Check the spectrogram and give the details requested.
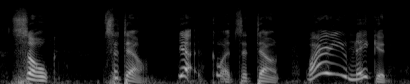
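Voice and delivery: very high, patronizing, condescending scolding tone. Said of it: "It's super like dad is lecturing you".

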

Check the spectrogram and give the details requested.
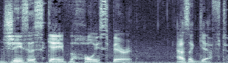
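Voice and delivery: very slow, deliberate, carefully spaced words. Speaker asks listeners to listen carefully and says the next point slowly. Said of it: "listen carefully as I say this slowly".

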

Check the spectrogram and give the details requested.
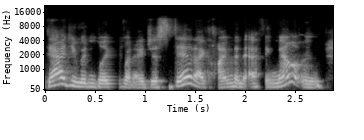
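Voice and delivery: normal talking voice

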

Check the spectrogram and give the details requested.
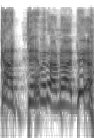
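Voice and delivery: put-on very high, loud, crotchety, angry old-man outburst. Retelling how a hard-of-hearing old man reacted to being yelled at, imitating an angry old man. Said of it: "Dude gets angry".

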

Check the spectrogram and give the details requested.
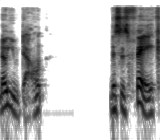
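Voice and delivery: mock exasperated, incredulous disbelief. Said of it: ""You have got to be shitting me," ... voice ever".

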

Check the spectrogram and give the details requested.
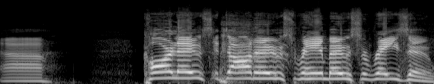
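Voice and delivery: Baltimore-sounding accent. Asked to say a full name in a Baltimore accent, giving it a try. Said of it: "can you say all that in a Baltimore accent".

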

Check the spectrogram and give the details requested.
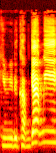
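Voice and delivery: put-on frightened, panicked tone. Retelling a character calling for a ride: imitating a panicked plea. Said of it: "in a panic and is like".

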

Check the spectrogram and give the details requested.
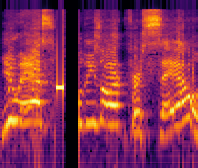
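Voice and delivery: shrill, very high, very loud screaming. Retelling how a card seller screamed at the speaker: imitating a man screaming. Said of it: "he screams at me".

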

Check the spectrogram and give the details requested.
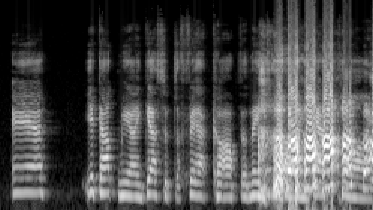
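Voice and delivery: high, very loud, belted attempted New Jersey accent. Telling the story, voicing the character's reply to the god of war, attempted New Jersey accent. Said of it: "This attempted New Jersey accent".

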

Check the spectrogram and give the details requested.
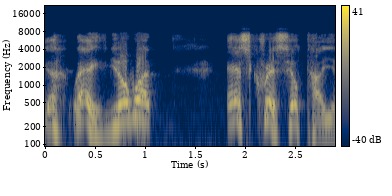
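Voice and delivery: clumsy put-on New York accent. You are acting out a politician's answer about pulling out of Atlantic City, in a bad New York accent. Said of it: "he did a bad New York thing".

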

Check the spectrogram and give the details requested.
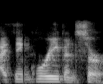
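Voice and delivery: ordinary talk

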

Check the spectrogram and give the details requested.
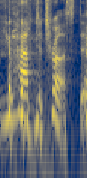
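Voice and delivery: put-on cartoon rooster drawl. Retelling advice a senator gave on the phone: Foghorn Leghorn voice. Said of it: "Foghorn Leghorn voice".

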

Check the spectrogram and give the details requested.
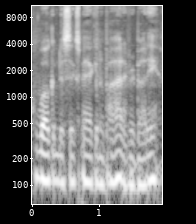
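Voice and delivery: low, soft public radio announcer voice. A host welcomes everybody to the show in an NPR radio voice. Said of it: "Why do you sound like you're on NPR again?".

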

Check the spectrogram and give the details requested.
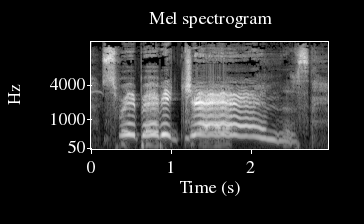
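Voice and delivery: very high, loud shouted yell. Retelling a concert where a fan called out: imitating a fan yelling. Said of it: "fan yelled out".

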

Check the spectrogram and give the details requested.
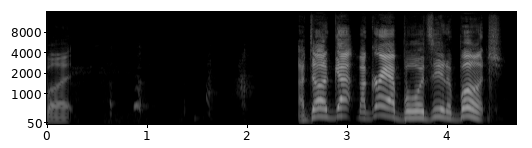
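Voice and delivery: put-on old-timey prospector accent. Playing Tremors with friends, slipping into an old-timey prospector voice. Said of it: "talk like an old timey prospect".

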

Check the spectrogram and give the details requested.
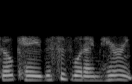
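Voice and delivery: ordinary delivery

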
